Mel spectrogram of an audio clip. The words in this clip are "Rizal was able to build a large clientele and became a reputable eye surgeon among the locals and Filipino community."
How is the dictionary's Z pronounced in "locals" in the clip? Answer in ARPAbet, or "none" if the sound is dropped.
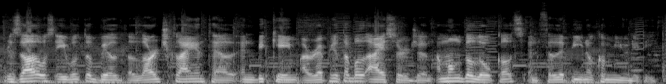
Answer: S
